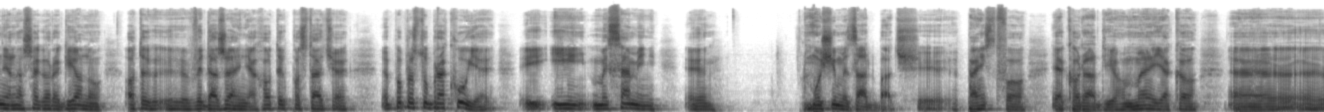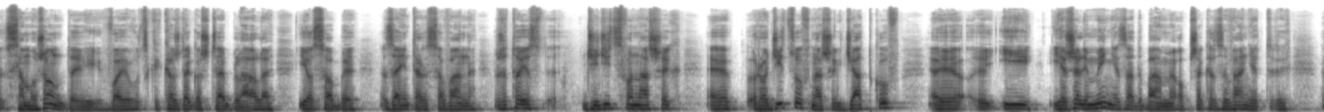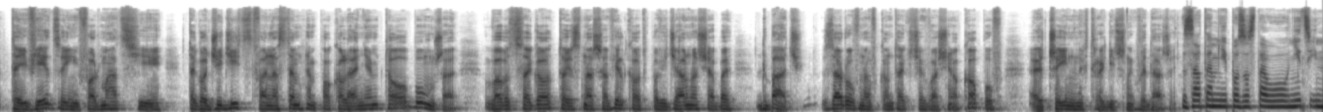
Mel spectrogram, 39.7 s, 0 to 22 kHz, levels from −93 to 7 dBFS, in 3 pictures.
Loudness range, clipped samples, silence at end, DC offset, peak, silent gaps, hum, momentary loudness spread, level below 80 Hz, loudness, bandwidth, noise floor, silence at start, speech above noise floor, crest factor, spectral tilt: 2 LU; under 0.1%; 0 s; 0.7%; 0 dBFS; none; none; 7 LU; -40 dBFS; -13 LUFS; 17 kHz; -55 dBFS; 0 s; 42 dB; 12 dB; -4.5 dB/octave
